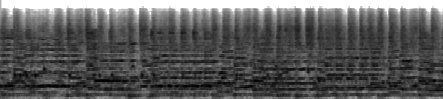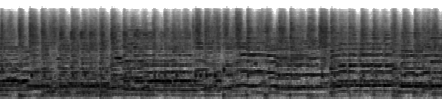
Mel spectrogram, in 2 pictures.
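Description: A huaylash played by a Tarma orquesta típica: a saxophone section plays the melody in close harmony over harp and drums, with a steady, quick beat.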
